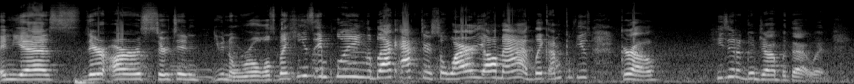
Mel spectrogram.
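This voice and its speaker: The pace is moderate and the pitch swings very widely. Noticeable background noise runs underneath. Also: woman, high pitch for a woman. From Canada. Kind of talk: casual talk to camera. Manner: chatty, animated.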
